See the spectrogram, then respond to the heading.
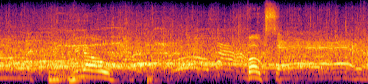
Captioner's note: cheers and applause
